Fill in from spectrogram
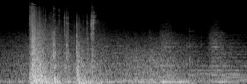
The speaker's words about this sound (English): Siegmund and Sieglinde jumped apart as the door slammed open, scrambling to pull on their clothes.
